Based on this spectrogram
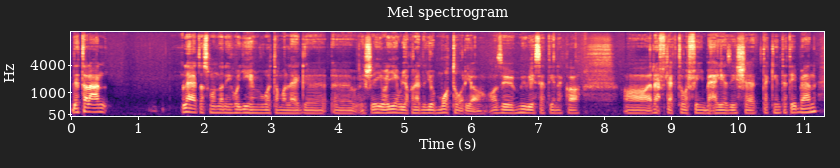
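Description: At a moderate pace, a man with a fairly low voice speaks in fairly even intonation, pausing long and often. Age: 30s. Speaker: concert pianist. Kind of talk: interview.

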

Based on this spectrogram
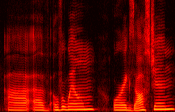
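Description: In a Southern US accent, a woman speaks at a medium pitch with ordinary pitch variation. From US South. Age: 50s. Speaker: podcast co-host and interior designer. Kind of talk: casual chat.

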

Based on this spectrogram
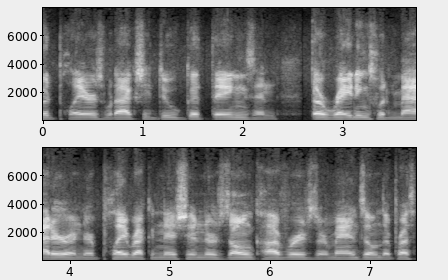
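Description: This is an ordinary speaking voice from a man at medium pitch. His pace is moderate. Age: 30s. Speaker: podcast co-host. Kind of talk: casual chat.

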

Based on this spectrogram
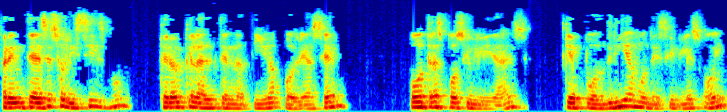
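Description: A man's fairly high, somewhat breathy voice carries ordinary pitch variation. He talks at a moderate pace. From Colombia, Cali. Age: 40s. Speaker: professor. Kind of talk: interview.

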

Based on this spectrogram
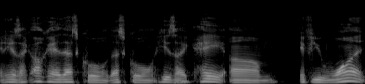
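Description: The recording of this man's fairly low voice is very clean, with a silent background and a dry, close sound with no echo. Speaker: podcast co-host. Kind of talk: casual banter. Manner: profane, blunt.

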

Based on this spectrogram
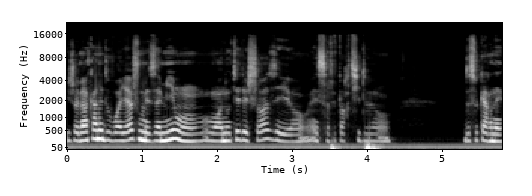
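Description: Against noticeable background noise, a woman of medium pitch speaks at a moderate pace in a monotone, flat intonation, with long, frequent pauses. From south-west France, Bordeaux. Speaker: cultural cooperation worker. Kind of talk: interview. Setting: on site during lunch break. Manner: halting, many fillers.

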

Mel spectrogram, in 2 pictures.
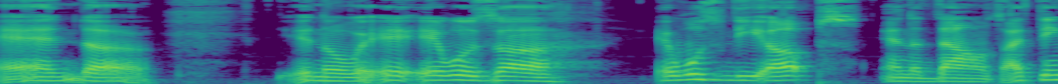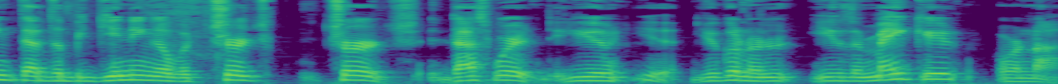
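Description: With an American accent, a man talks at a fairly slow pace in a fairly high pitch and ordinary pitch variation. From Coachella Valley, Southern California. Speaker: pastor. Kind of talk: interview testimony. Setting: studio. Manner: halting.

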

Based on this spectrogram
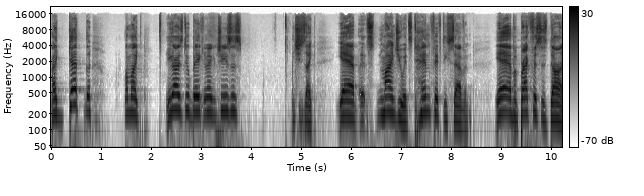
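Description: With a Michigan accent, a man talks at a fairly slow pace in a high pitched voice, sounding animated, using ordinary pitch variation and taking long, frequent pauses. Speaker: podcast host. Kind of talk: casual banter. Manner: animated, joking.

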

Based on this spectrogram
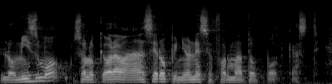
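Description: On a very clean recording with a silent background, a man with a medium pitch speaks at a very fast pace with fairly even intonation. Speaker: podcast host. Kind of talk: solo podcast monologue. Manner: hesitant with fillers.

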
